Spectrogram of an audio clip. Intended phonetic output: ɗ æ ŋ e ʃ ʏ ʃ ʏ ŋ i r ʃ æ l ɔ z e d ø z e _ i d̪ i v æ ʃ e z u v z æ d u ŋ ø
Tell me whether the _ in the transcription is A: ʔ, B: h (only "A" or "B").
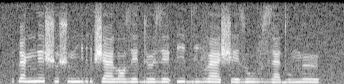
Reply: A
